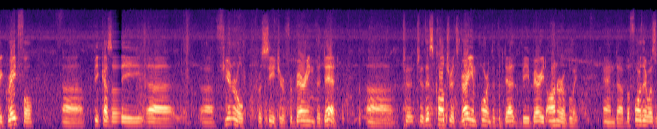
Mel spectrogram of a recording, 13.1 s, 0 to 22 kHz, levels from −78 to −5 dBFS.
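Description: At 2.27 s a burst of packet loss begins, lasting until 2.44 s. Several packets in a row never arrived in time. The receiver extends the last sound for about 150 ms, fading it down. Then audio resumes later, with roughly 160 ms missing.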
